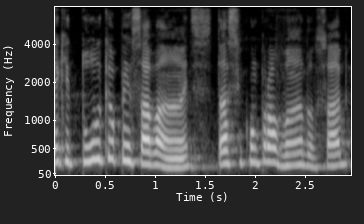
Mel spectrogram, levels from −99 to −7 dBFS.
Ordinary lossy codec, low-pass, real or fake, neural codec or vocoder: none; none; fake; codec, 16 kHz, 16 kbps, FunCodec, trained on LibriTTS, 50 frames a second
